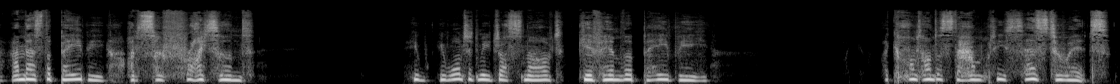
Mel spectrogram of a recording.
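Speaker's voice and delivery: high, anxious woman's voice; rising pitch of helpless fear; frightened. A narrator's reading. Wife telling the doctor she is afraid of her husband, anxious.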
